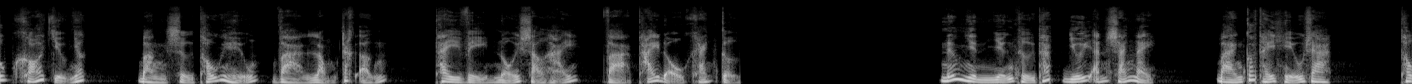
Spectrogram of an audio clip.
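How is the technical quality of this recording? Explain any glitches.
There's one clear glitch. From 7.40 to 8.78 s the speech drops by about 29 dB to a faint copy. That's most likely one channel inverted: with one side's polarity flipped, the shared centre content cancels when summed to mono, leaving only a faint residue.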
